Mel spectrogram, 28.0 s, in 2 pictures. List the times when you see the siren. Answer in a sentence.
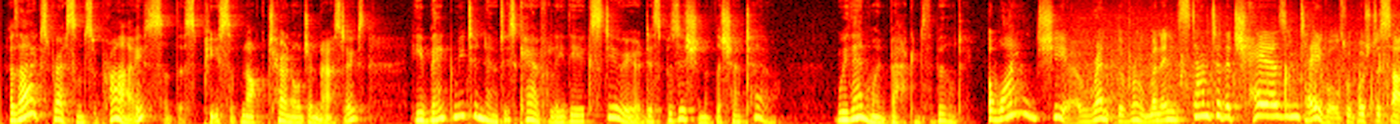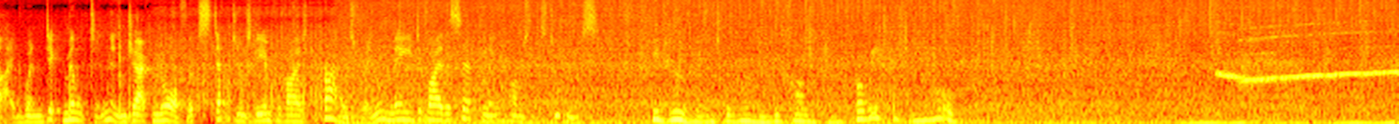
You can hear the siren from 26.1 to 27.9 s.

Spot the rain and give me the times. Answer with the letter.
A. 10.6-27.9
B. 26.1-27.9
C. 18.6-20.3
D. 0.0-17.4
A.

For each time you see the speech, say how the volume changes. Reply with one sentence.
You can hear the speech from 0.0 to 23.6 s, at a steady volume.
